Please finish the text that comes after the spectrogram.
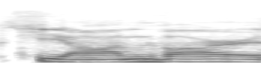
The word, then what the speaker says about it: Kianvar: It's Kianvar is how it's actually pronounced, but I'm not going to dock you anything for that.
